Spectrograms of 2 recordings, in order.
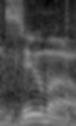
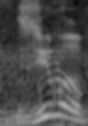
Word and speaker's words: Xumo: I'm just going to spell it XUMO Play. Zumo.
